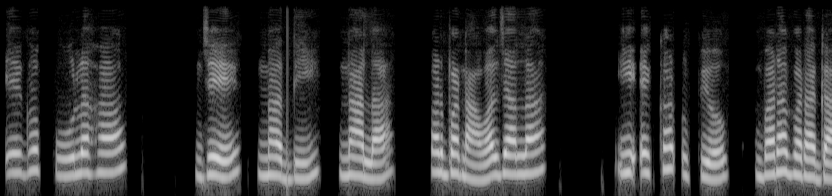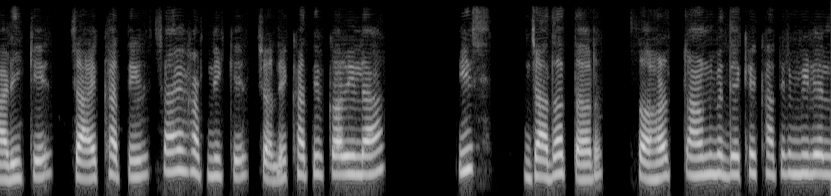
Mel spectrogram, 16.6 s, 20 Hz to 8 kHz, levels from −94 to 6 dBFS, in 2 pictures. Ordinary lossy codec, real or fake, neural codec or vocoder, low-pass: none; fake; codec, 44.1 kHz, 7.8 kbps, DAC; 7.2 kHz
